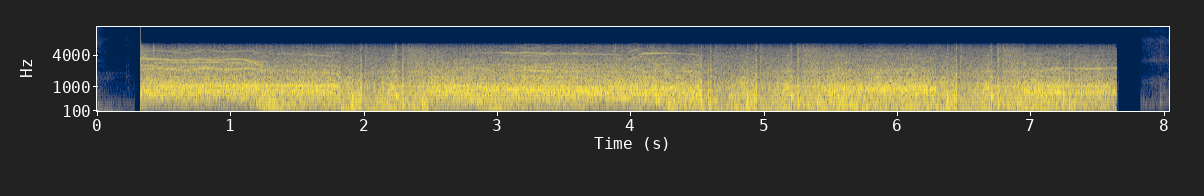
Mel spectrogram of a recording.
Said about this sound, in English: So, ready for fireworks? Let's do it.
